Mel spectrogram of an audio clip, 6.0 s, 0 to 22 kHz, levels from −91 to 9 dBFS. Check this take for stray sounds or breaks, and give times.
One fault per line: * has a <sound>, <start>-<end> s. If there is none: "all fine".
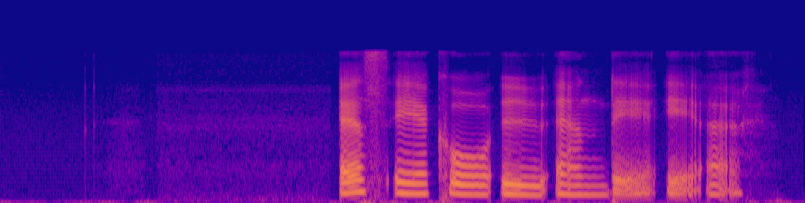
all fine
